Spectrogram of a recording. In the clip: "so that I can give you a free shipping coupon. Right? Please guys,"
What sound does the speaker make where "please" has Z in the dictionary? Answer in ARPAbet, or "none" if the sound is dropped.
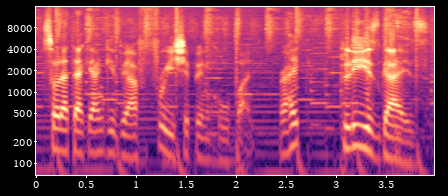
Z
